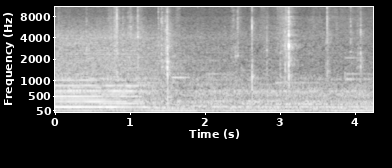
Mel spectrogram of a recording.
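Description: Faint handling of a tarot deck: a few soft, separate clicks of cards as the deck is cut and cards are drawn. A held background-music note fades out about a second in.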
